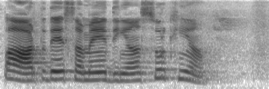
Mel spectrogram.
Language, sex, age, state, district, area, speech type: Punjabi, female, 30-45, Punjab, Shaheed Bhagat Singh Nagar, urban, read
